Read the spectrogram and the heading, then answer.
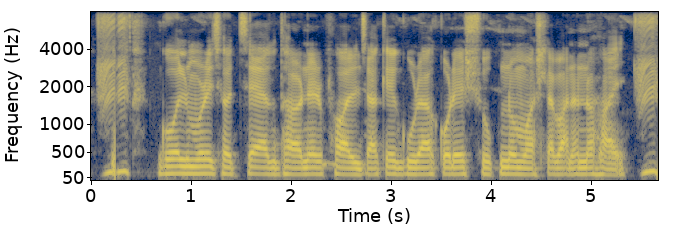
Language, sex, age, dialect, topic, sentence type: Bengali, male, 18-24, Northern/Varendri, agriculture, statement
